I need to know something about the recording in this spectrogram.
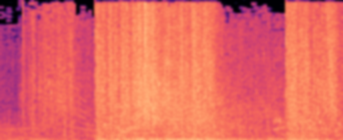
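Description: Gunshots crack loudly nearby.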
